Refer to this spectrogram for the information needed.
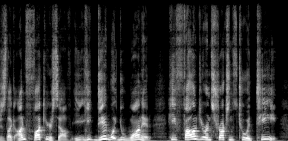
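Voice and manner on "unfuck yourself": acted sudden screaming. Retelling pulling up beside a rider with no helmet: imitating own scream. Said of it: "and I just screamed".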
